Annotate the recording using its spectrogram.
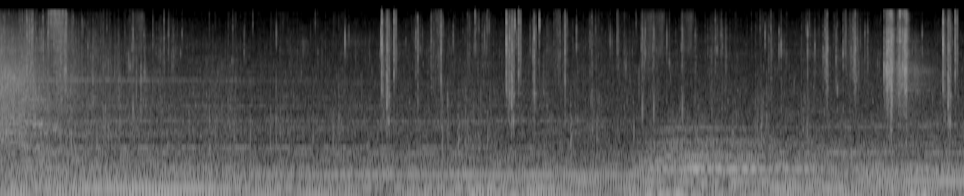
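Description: Footsteps crunch slowly over stone and debris.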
